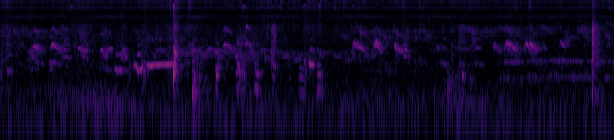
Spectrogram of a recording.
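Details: Farm flock of roosters and hens making noise: scattered quick clucks and higher squeaky notes, a short flat whistle-like call, and a few sharp clicks or knocks over a low background hum.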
